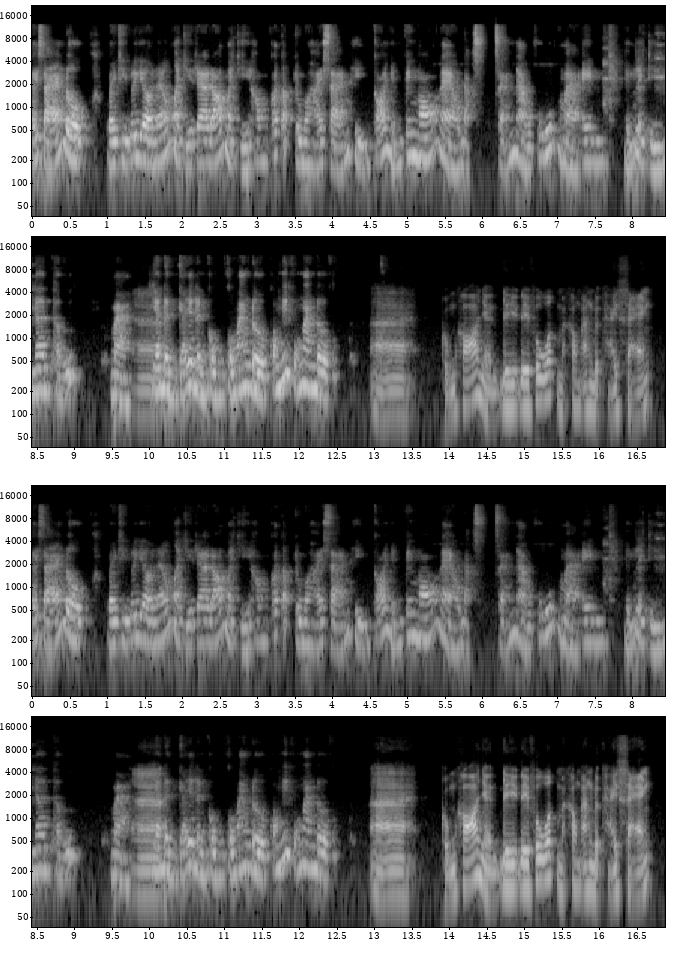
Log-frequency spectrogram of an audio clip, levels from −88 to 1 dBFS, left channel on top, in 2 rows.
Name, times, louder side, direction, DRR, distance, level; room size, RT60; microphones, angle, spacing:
voice 1, 0.0-9.1 9.4-12.5, left 5 dB, 50° left, 0.3 m, -26 dB
voice 2, 9.8-10.2 12.9-13.6 13.9-16.7, right 4 dB, 40° right, 0.5 m, -28 dB
5.0 x 2.1 x 4.3 m
head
